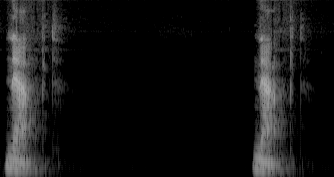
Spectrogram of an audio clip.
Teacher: right because we need a vowel sound to have a syllable when it's saying its second sounds d and there's no vowel sound there so it doesn't get its own syllable even though there is a vowel in it right so napped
